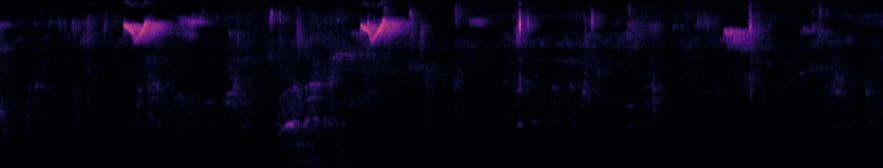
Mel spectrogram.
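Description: Faint short, high bird chirps, a few of them several seconds apart, over quiet outdoor background.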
